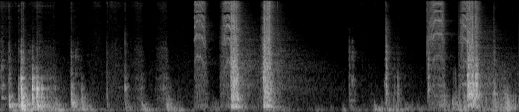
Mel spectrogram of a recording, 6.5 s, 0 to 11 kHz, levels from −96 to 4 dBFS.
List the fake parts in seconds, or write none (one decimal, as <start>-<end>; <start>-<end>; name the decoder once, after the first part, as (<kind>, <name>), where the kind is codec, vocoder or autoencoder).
none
